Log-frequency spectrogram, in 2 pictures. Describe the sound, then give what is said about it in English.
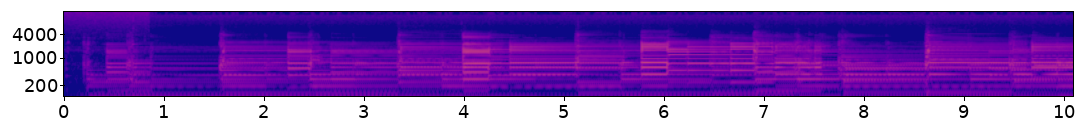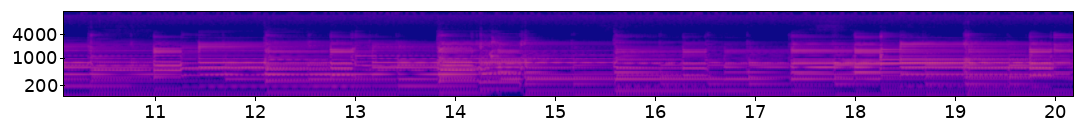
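A band plays a song live on the tiny stage at radio station 95.9 WATD, with steady, full instrumentation: layered guitars with a warm, slightly distorted tone over a sustained bass, the music continuous and evenly loud throughout, no voices. “Let's uh, do some more music and then we'll chat some more.”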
